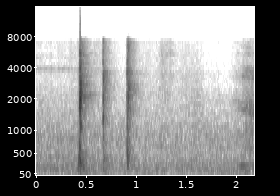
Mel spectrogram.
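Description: Three short, sharp clicks in quick succession, about a quarter second apart, about half a second in, over quiet room tone.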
